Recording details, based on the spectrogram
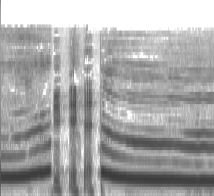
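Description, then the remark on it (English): Humpback whale song: a loud, drawn-out tonal moan that slowly dips in pitch, briefly broken midway by three quick pulsing calls before the long, eerie note resumes. No voices. “Whale song, really good. Humpback whales, specifically.”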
